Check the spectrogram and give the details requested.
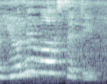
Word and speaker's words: university: University, though it does not begins with a consonant word, still the pronunciation it is making is U. It is Y sound, so it is a consonant. Though it begins with a vowel, but it makes a consonant sound, so we place the article A.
